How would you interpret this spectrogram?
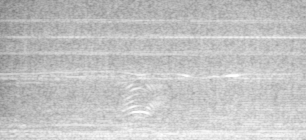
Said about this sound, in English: Somebody is flying a small white drone over Fidelity Lake.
